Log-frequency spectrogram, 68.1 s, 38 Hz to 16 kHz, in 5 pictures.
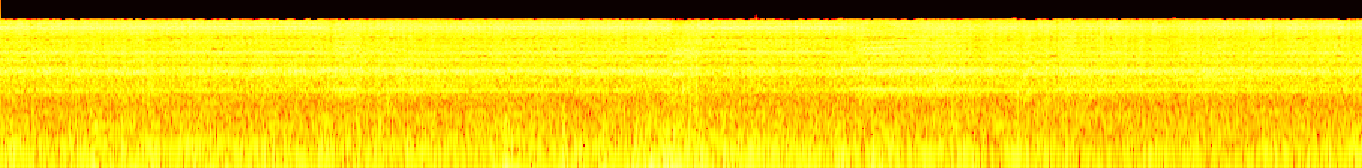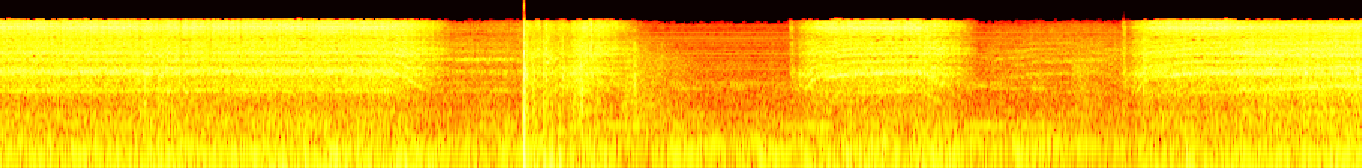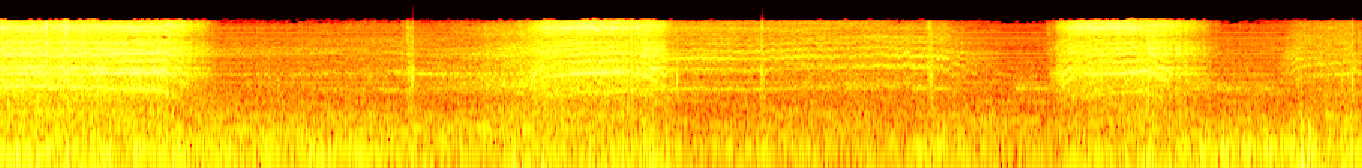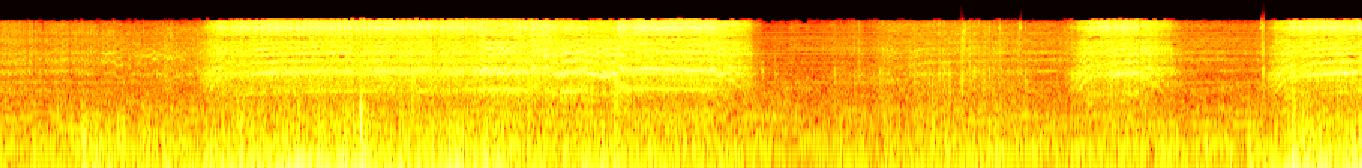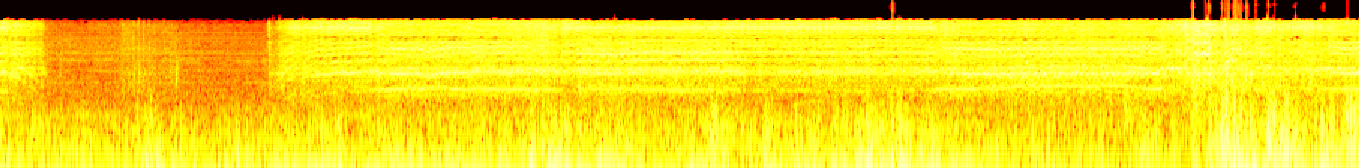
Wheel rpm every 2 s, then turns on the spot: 160, 160, 160, 160, 160, 160, 160, 160, 140, 20, 10, 80, 60, 160, 90, 0, 90, 10, 10, 60, 0, 60, 160, 160, 30, 30, 40, 50, 40, 160, 160, 160, 160, 180.
48-50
